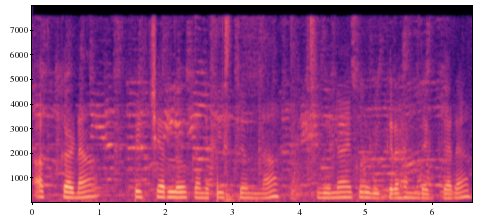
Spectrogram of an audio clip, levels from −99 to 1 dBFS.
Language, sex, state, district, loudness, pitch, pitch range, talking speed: Telugu, female, Andhra Pradesh, Sri Satya Sai, -20 LUFS, 200 Hz, 185-215 Hz, 65 wpm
